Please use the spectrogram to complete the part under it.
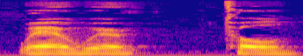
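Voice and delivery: normal talking voice

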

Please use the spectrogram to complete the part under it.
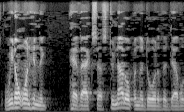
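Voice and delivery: usual speaking voice

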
